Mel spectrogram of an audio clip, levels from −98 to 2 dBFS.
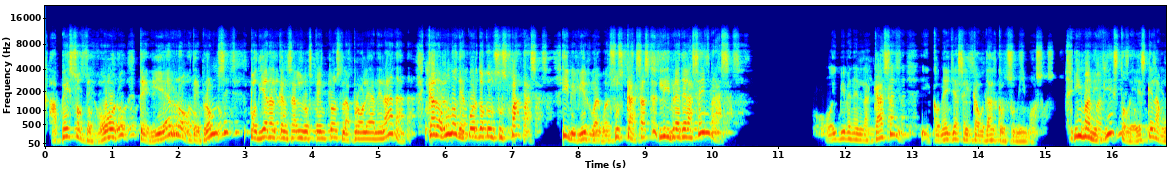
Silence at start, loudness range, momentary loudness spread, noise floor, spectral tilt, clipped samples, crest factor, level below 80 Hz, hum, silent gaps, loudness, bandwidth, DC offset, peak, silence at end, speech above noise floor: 0 s; 5 LU; 10 LU; under -90 dBFS; -5 dB/octave; under 0.1%; 18 dB; -66 dBFS; none; 10.68-11.49 s; -20 LUFS; 12 kHz; under 0.1%; -4 dBFS; 0 s; over 70 dB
